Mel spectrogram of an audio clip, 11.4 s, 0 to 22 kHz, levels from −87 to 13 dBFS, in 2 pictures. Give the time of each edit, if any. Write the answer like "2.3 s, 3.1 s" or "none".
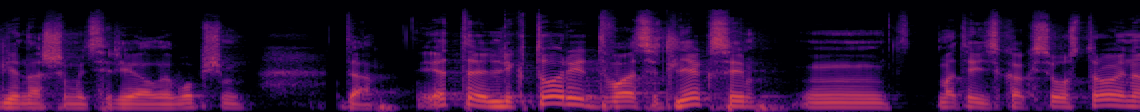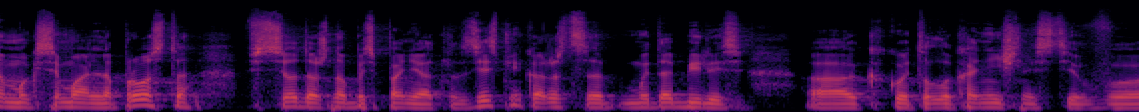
1.6 s

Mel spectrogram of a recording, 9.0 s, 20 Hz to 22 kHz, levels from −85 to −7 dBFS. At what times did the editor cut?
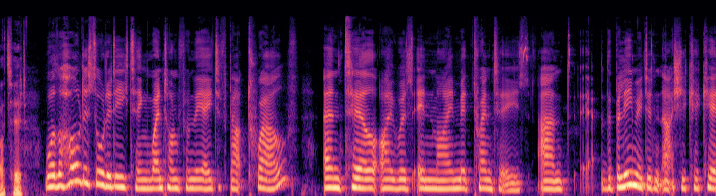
none

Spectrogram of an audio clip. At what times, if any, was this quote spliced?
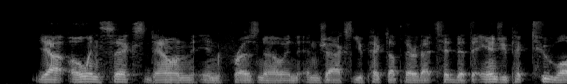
3.5 s

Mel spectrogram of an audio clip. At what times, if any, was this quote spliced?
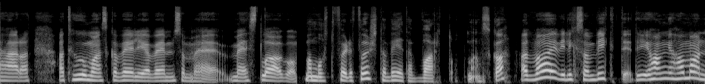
3.0 s, 5.2 s

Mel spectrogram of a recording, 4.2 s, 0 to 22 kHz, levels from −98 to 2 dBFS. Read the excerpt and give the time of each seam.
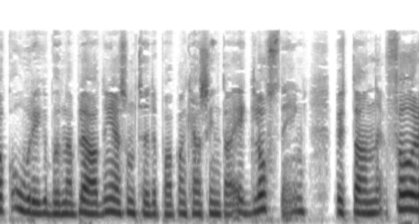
3.3 s

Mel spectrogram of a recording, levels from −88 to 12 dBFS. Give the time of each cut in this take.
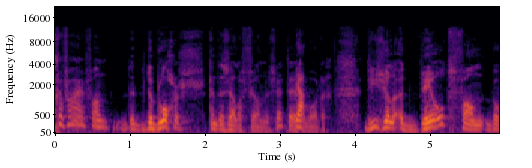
1.1 s

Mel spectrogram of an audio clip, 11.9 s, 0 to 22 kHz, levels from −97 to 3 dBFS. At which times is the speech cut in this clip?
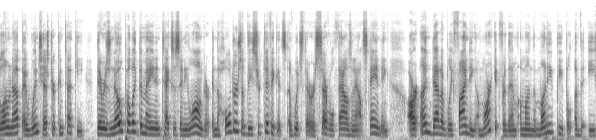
1.8 s

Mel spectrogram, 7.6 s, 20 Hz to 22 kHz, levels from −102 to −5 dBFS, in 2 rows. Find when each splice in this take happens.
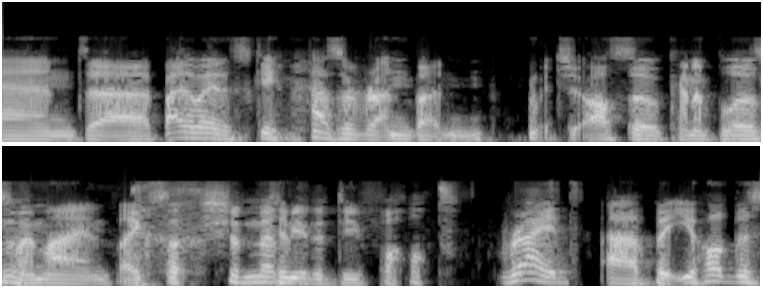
6.6 s

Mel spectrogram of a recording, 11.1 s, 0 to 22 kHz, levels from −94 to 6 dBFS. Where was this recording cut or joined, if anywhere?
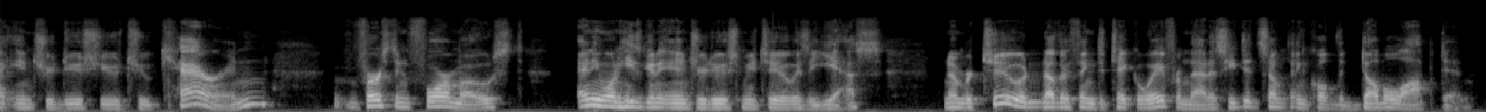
none

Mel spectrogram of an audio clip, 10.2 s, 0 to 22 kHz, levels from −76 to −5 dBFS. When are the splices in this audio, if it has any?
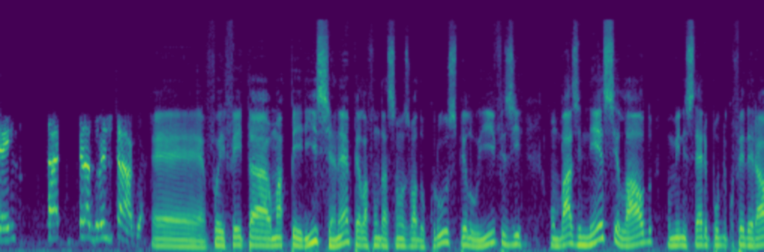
1.9 s, 8.8 s

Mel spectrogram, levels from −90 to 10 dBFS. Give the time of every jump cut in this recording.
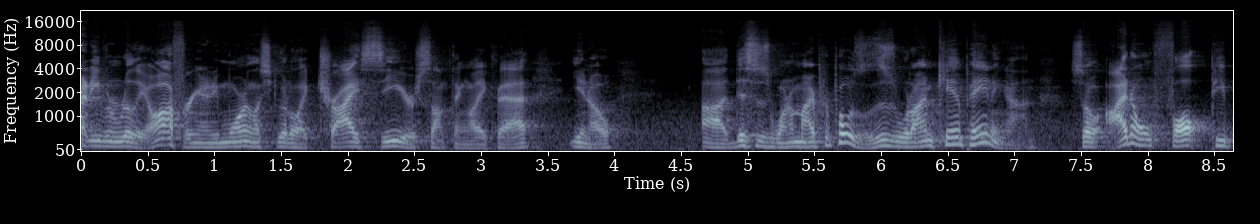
none

